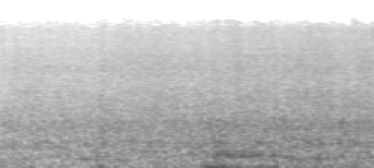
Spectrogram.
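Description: Steady rushing of water, heard as an even hiss across all pitches, with a low rumble swelling a little past the middle.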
